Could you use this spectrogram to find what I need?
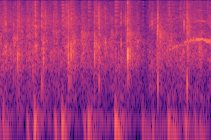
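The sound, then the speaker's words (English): Audience applause after a live talk: a dense, even patter of many hands clapping at moderate volume throughout, with no speech over it. “Yeah, we have applause too.”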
